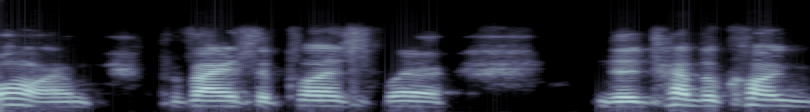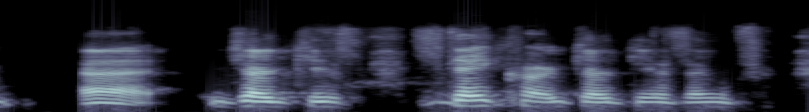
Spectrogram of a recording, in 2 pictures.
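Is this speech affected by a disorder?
Yes: cerebral palsy.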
